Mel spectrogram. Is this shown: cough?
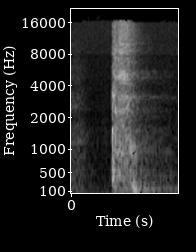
yes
